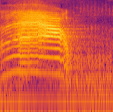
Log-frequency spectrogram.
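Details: Persian cat chatting with its owner, a short bright meow under a second long that rises then falls, loud and strongly harmonic, with a faint steady hum behind it.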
